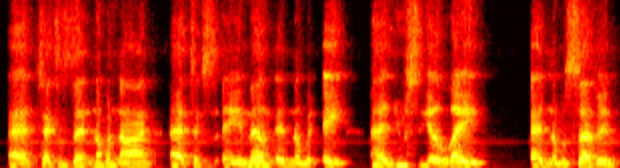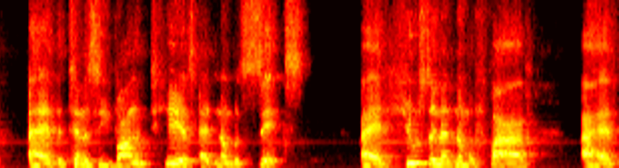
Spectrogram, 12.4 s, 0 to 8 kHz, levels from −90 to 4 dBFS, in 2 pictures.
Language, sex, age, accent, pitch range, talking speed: English, male, 40-59, American, 155-230 Hz, 170 wpm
